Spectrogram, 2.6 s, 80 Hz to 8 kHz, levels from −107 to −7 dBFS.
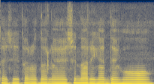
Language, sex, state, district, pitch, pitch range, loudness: Chakma, female, Tripura, Unakoti, 185 Hz, 180-190 Hz, -12 LUFS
